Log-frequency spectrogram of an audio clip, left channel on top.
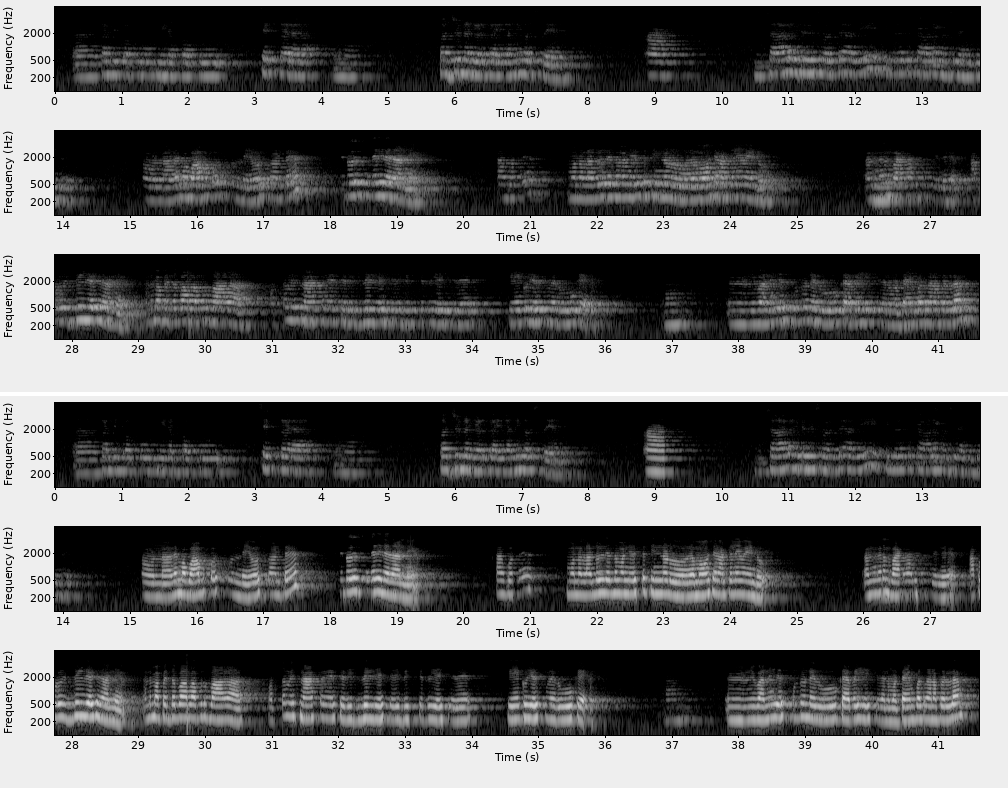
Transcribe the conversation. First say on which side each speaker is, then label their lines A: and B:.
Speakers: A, on the left; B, on the right.
A: ఆ కందిపప్పు మినప్పప్పు చక్కర అ పజ్జున్న గడక ఇవన్నీ కలుస్తాయండి
B: ఆ
A: చాలా విటమిన్స్ కడితే అది పిల్లలకు చాలా మంచిద అండి పెడితే
B: అవునా అదే మా బాబుకి వస్తుంది వస్త అంటే రెండు రోజులు నెనే తినేదాన్ని కాకపోతే మొన్న లడ్డలు చేద్దామ చేస్తే తిన్నాడు మోషన్ అట్లనే పోయుండు అందరం
A: ఆ
B: బాగా అనిపించింది అప్పుడు ఇడ్లీలు చేసందాన్ని అంటే మా పెద్ద పెద్ద బాబా అప్పుడు బాగా మొత్తం స్నాక్స్ చేసేది ఇడ్లీలు చేసేది బిస్కెట్లు చేసేది కేక్ చేసుకున్నె ఊకే
A: ఆ
B: ఉమ్ ఇవన్నీ చేసుకుంటే నెను ఓకే అవే చేసేదన్నమాట టైం పాస్ గానప్పుడల్లా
